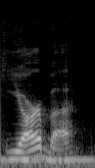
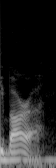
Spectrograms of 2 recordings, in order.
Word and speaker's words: Ibarra: This is from Nick Yarba. Yarba. YB, maybe not Yarba. I think Yabara, pronunciation master here. My mom would be Ibarra. Ibarra. Mm-hmm. Nick Ibarra. He's from my He's mom.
